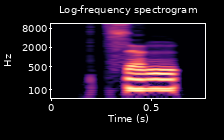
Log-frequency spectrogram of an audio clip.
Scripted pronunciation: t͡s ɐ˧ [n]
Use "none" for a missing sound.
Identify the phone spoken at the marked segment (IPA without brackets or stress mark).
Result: ŋ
